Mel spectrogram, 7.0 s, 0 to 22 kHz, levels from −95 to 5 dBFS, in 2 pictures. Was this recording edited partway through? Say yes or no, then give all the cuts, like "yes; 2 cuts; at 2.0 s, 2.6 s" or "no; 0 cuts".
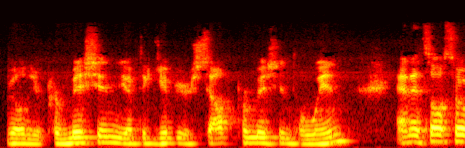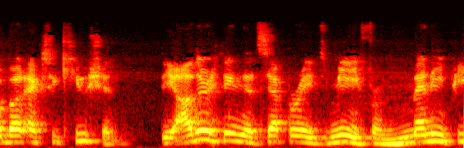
no; 0 cuts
